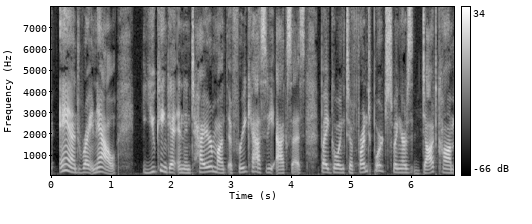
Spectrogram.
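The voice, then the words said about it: Hoarse, worn-out voice. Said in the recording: “tell from my voice that this is actually post-Pod Bash ... just listen carefully to these voices ... Every year I lose my voice.”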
